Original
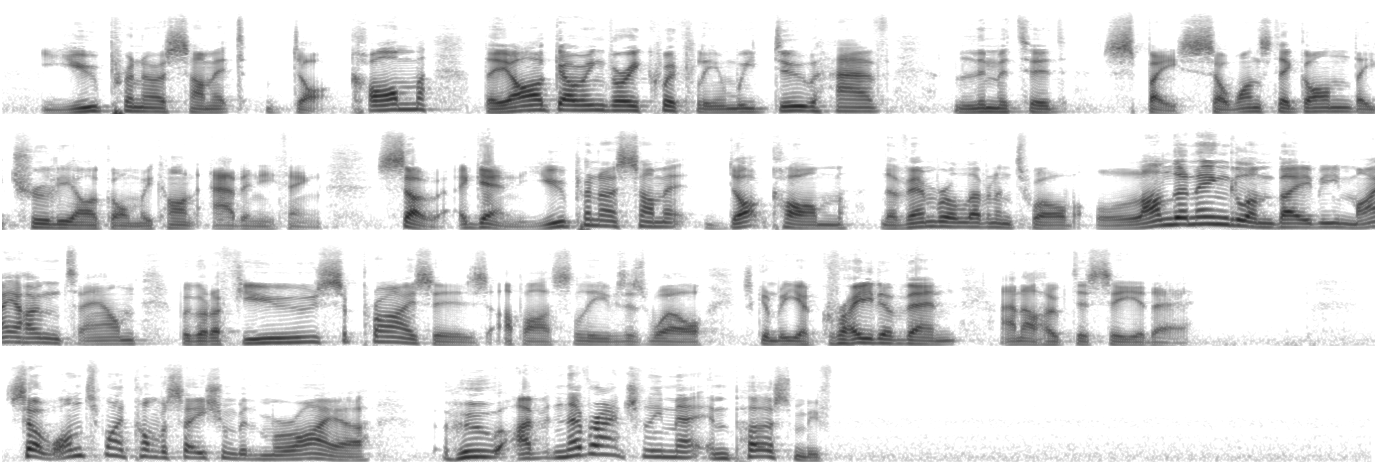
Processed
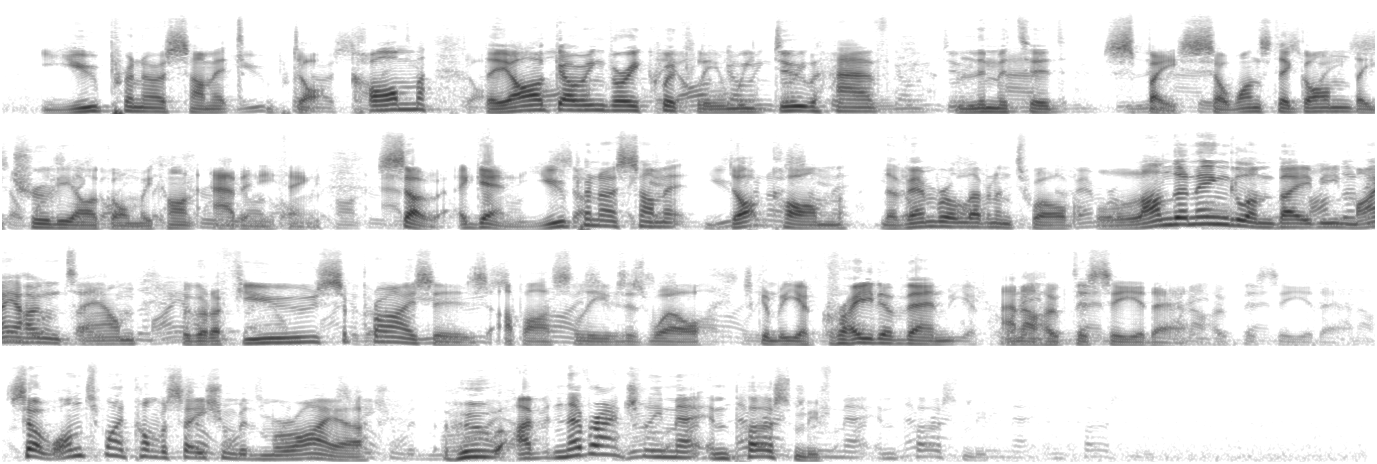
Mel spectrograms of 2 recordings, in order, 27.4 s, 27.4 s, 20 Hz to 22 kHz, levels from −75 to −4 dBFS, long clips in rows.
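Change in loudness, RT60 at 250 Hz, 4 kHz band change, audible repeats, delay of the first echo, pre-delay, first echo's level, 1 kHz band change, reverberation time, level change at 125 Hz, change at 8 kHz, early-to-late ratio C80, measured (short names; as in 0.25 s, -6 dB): -3.5 dB, none, -3.5 dB, 2, 0.84 s, none, -17.0 dB, -3.5 dB, none, -3.5 dB, -3.5 dB, none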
